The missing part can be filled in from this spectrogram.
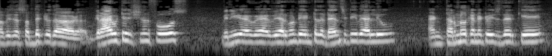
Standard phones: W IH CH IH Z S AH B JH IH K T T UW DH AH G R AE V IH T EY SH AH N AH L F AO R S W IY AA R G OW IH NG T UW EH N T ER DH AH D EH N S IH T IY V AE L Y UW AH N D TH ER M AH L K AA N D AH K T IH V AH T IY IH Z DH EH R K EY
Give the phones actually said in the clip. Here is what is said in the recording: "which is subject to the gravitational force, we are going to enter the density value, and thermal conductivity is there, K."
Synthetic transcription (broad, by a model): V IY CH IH S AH B JH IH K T T UW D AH G R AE V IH T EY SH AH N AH L F AO R S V IY AA R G OW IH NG T UW EH N T ER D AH D EH N S IH T IY V AE L Y UW AH N D T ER M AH L K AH N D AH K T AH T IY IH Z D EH R K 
